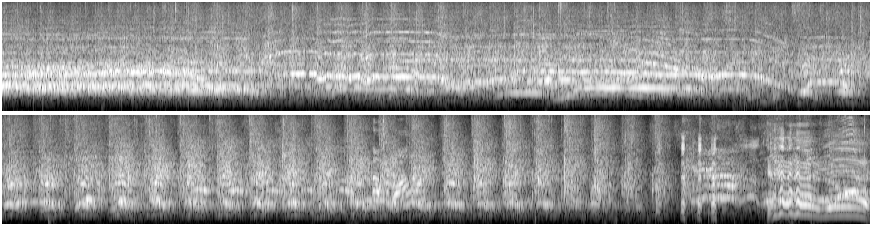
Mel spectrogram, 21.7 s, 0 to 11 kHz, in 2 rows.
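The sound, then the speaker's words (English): A live audience cheers and whoops exuberantly at a Christmas-themed comedy show with twelve guests on stage. Loud, dense crowd yelling gives way to sustained, rapid applause that carries on to the end. “I begin the show by apologizing to 11 of my guests for the exuberance of the audience in favor of one of you on this stage.”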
